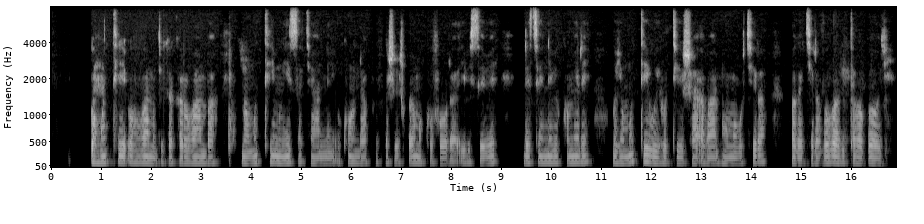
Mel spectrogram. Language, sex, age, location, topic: Kinyarwanda, male, 18-24, Kigali, health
